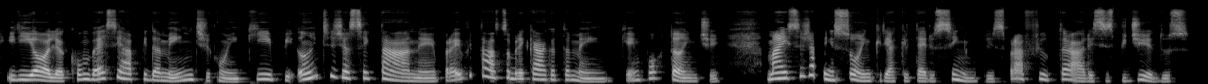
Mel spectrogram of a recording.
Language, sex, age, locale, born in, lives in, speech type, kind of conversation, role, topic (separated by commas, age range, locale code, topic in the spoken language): Portuguese, female, 25-29, pt-BR, Brazil, Spain, read, expert-assistant, expert, Como equipes pequenas podem priorizar demandas e lidar com mudanças?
